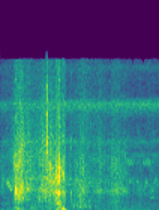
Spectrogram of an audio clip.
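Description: Soft rustling of eggplant leaves and stems as a hand pushes in through the plant, with a low bump just under a second in.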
